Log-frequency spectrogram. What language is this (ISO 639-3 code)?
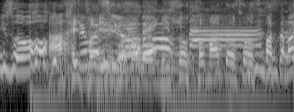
jpn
